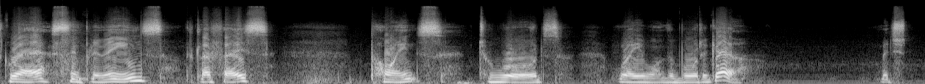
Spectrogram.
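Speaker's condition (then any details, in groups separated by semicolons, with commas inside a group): No condition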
